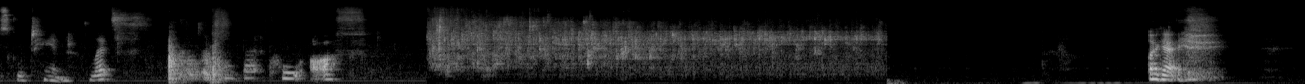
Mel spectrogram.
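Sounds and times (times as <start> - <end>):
food deep-frying in oil: 4.3 - 9.0.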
